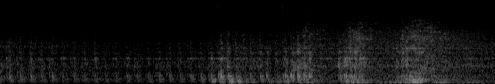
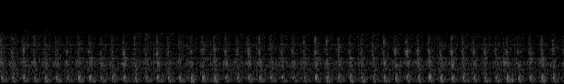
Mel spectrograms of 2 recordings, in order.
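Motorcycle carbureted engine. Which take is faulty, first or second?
second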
